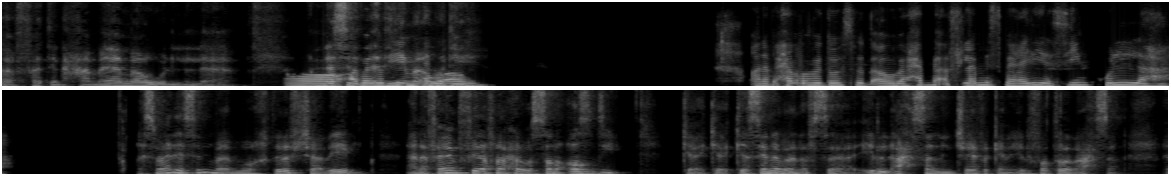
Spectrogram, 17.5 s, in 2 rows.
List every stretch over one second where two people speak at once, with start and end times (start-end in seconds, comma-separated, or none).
2.2-3.6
